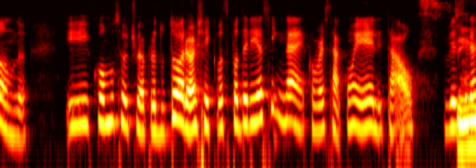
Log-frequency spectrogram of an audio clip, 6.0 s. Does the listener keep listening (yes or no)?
no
